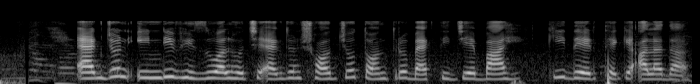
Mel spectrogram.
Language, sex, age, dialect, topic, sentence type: Bengali, female, 60-100, Northern/Varendri, banking, statement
